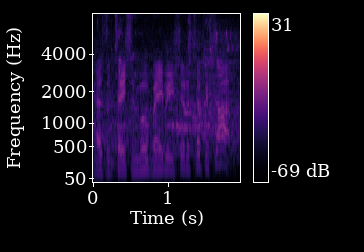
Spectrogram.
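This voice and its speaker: A man from the United States doing play-by-play commentary on a live basketball game, his voice jumping up on big plays. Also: quick pace. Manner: excited calls that jump in pitch on big plays. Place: basketball arena broadcast booth. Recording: loud arena crowd noise behind.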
